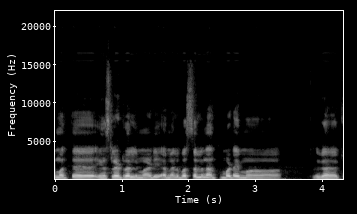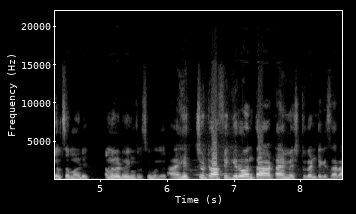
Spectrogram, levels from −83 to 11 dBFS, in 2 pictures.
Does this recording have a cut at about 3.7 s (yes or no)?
no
